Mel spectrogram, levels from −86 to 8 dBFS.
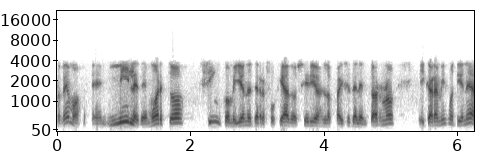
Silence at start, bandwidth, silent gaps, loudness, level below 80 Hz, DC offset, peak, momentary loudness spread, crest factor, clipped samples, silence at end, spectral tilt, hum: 0 s; 4.6 kHz; none; -22 LUFS; -82 dBFS; under 0.1%; -4 dBFS; 11 LU; 18 dB; under 0.1%; 0 s; -5 dB/octave; none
